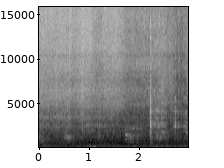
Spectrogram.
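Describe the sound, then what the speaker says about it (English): Ham fries in a pan on a wood stove, a soft steady sizzle with faint scraping and a couple of small clicks, quiet and close. "Now we're going to have some fried ham."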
